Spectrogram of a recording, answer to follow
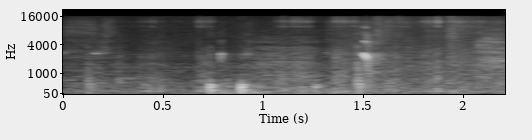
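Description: Marker writing on a whiteboard: a few short, high squeaks and light taps of the tip against the board.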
